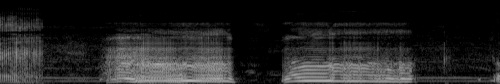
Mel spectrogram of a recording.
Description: HELP ME comment down below if he will make a earthquake with his snoring 💤 f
